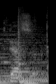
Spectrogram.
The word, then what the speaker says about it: desert: not be confused with here the stress is on the first syllable which is death desert now I set the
